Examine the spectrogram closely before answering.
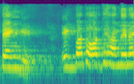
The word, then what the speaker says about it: tenge: Kazakhstan का जो capital है वो है अस्ताना, और इसकी जो करेंसी है वो है टेंगे, TENGE, टेंगे।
